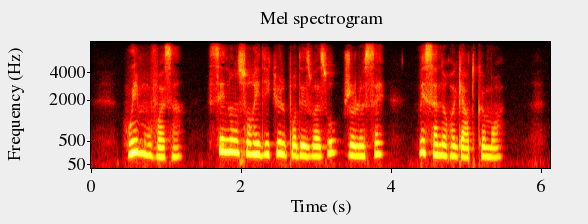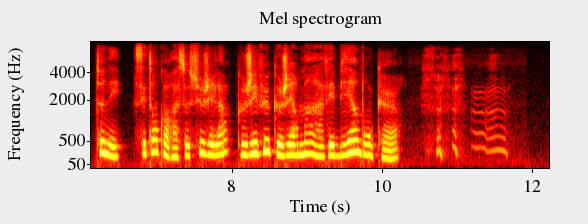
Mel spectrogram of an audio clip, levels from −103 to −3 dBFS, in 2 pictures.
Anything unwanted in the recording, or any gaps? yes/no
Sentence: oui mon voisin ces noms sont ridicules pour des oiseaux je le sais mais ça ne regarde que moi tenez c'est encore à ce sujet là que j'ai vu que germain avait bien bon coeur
yes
